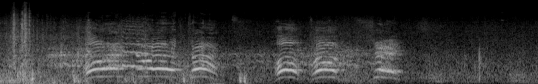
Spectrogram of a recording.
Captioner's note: yells orders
